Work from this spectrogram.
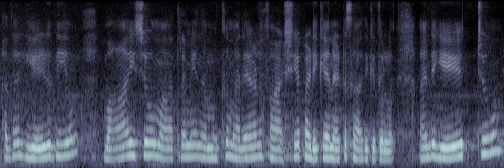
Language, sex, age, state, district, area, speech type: Malayalam, female, 30-45, Kerala, Kollam, rural, spontaneous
